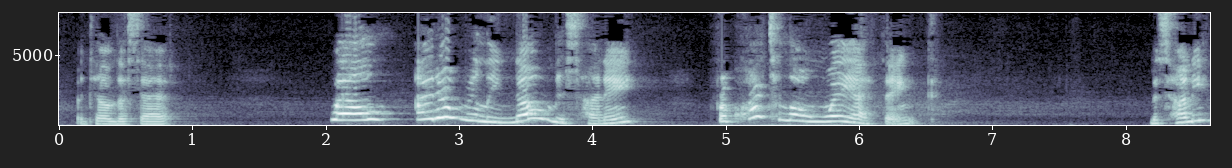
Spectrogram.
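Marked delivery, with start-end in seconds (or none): 2.0-6.6 put-on high, light small-girl voice, unsure; little girl voice. Matilda answering her teacher in a high small-girl voice. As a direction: play a shy clever five-year-old.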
